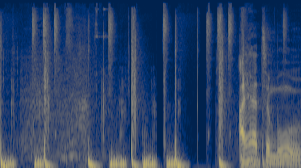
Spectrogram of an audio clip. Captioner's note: funk music; zipper rasps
